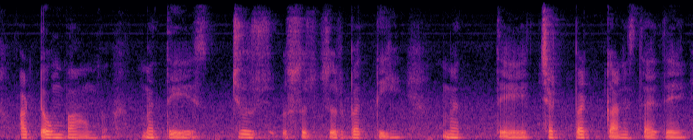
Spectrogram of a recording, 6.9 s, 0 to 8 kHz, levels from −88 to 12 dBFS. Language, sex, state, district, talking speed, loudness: Kannada, female, Karnataka, Koppal, 120 wpm, -23 LUFS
